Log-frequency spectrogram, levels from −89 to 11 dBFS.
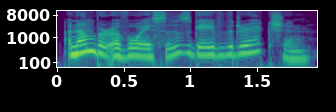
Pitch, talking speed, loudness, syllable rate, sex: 205 Hz, 215 wpm, -19 LUFS, 6.0 syllables/s, female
